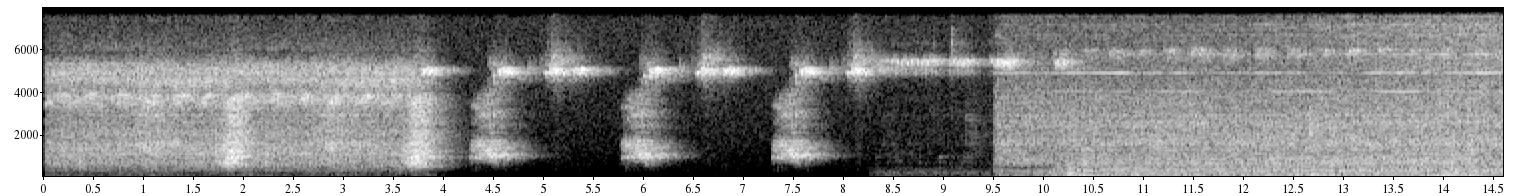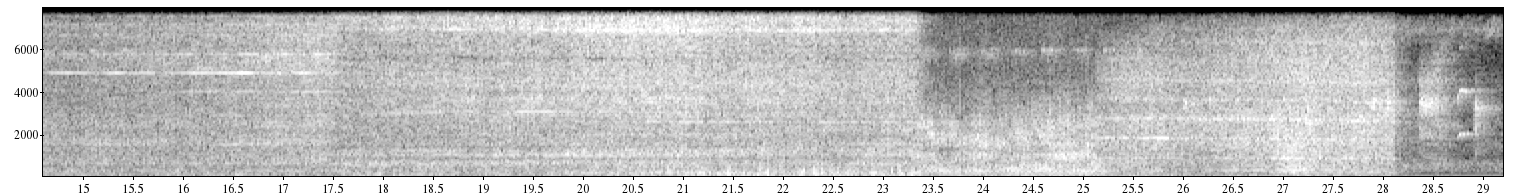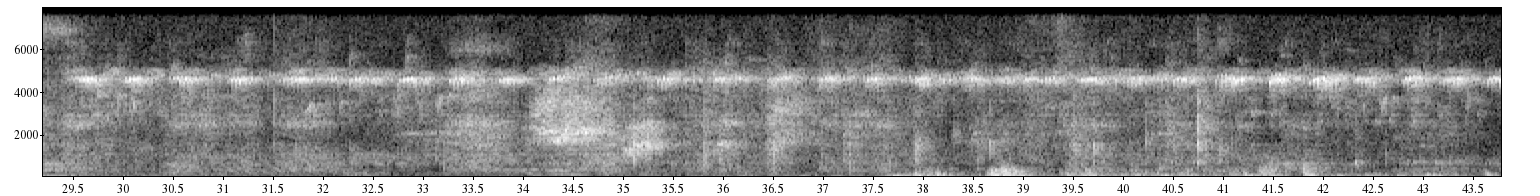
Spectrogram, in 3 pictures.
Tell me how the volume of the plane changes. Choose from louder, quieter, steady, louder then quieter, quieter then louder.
louder.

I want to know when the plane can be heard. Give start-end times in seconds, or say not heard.
9.4-28.1.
